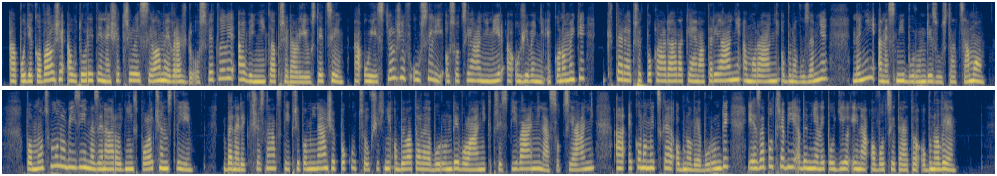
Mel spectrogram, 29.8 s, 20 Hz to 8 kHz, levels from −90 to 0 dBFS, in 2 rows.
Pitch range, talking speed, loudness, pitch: 200-235 Hz, 140 wpm, -20 LUFS, 215 Hz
